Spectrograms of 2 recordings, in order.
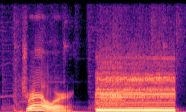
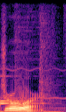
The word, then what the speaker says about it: drawer: it as graduate drop the e at the end of the word so instead of saying drawer you say drawer if you're referring to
